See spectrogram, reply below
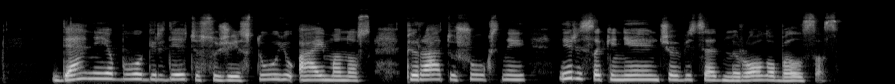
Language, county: Lithuanian, Telšiai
